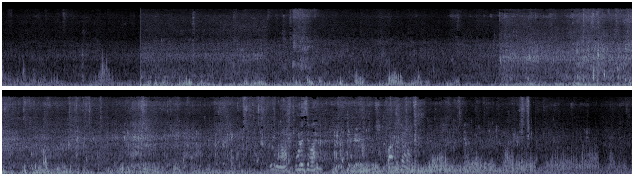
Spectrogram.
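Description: Water laps gently at a muddy shore.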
